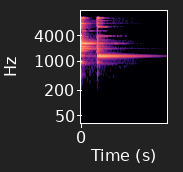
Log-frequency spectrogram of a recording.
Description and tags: Metal cranktoy chopped for use in a sampler or something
